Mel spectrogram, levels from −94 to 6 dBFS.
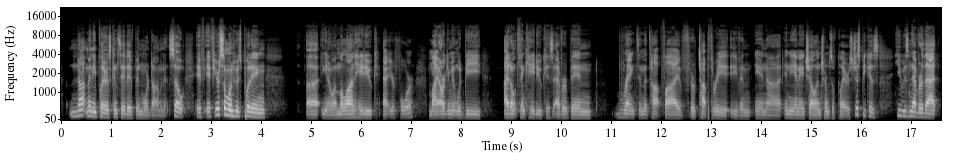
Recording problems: thin; somewhat; fading below 350 Hz

